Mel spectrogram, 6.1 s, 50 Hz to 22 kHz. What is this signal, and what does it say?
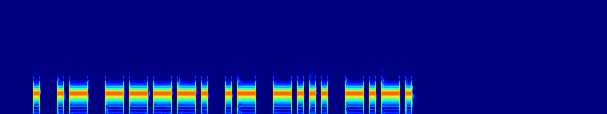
Morse code, heard as a keyed tone, about 20 wpm, 700 Hz. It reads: EA9ABC
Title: DXCC-100 Call Signs - 6 Characters - 20wpm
